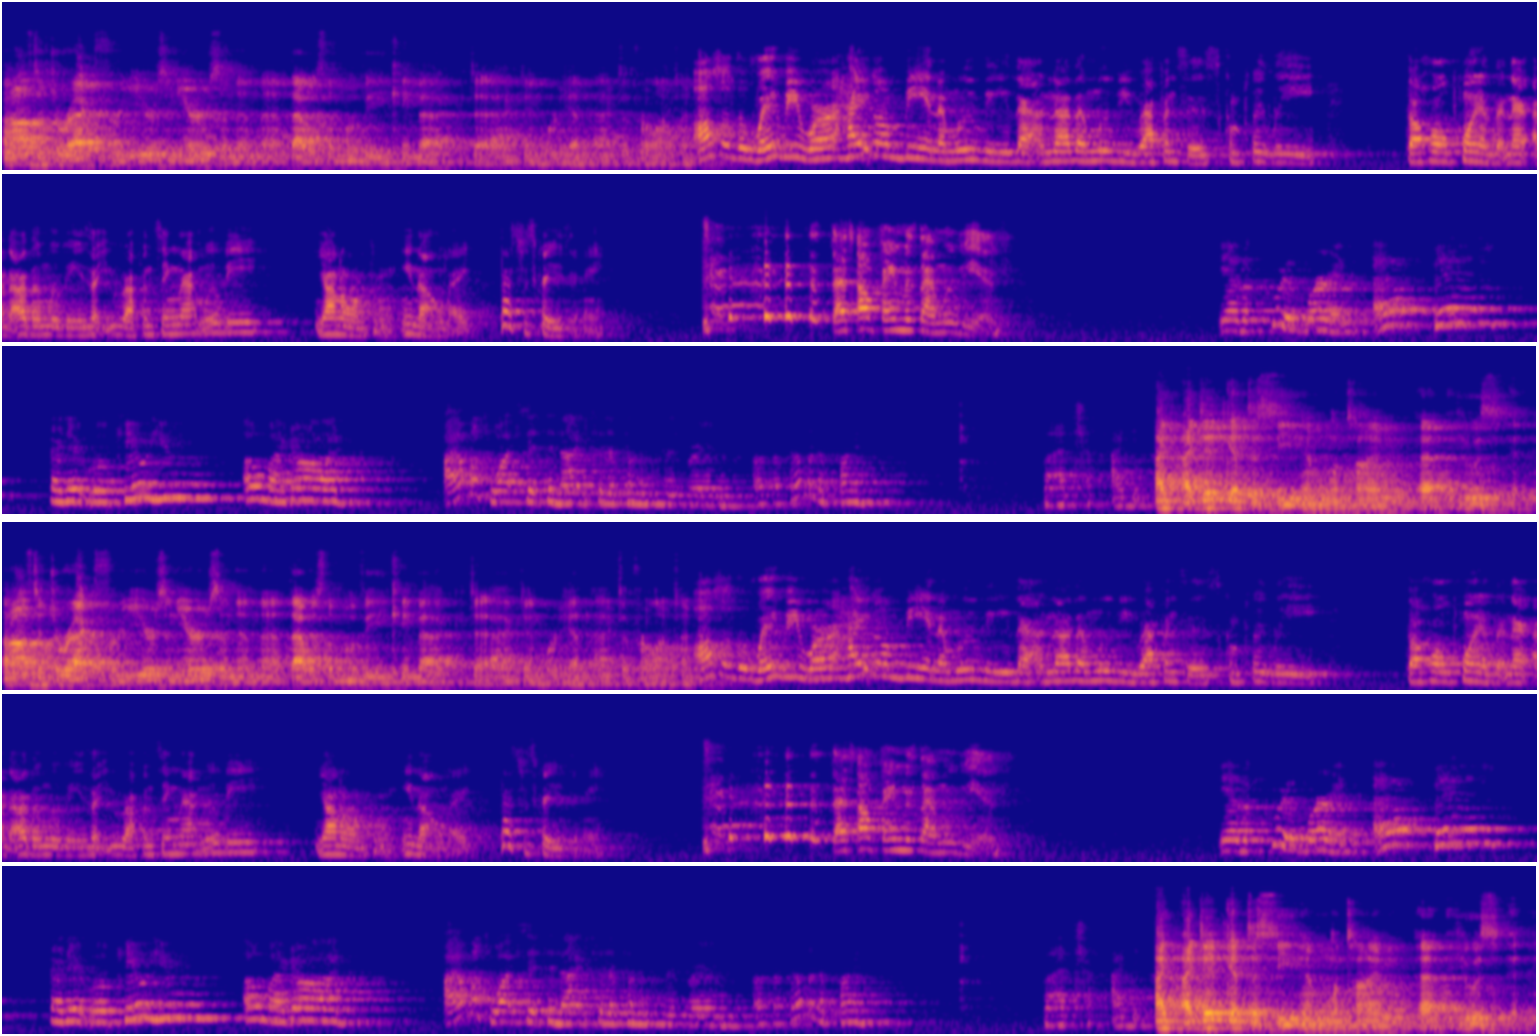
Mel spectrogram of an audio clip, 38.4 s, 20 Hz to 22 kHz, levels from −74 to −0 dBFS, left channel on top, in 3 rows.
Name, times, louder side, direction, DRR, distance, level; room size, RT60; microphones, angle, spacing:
voice 1, 0.0-5.7 35.2-38.2, right 2 dB, 30° right, -3 dB, 2.0 m, -27 dB
voice 2, 5.8-10.9 11.7-14.9 15.4-17.8 18.6-21.2, left 3 dB, 30° left, 7 dB, 0.6 m, -31 dB
voice 3, 22.9-25.2 26.0-28.5 29.3-32.8 34.3-35.1, equal, 15° left, -2 dB, 1.4 m, -35 dB
18.0 x 6.2 x 4.1 m, 1.4 s
head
